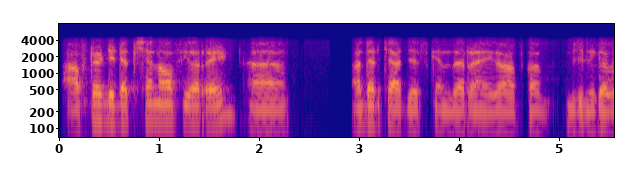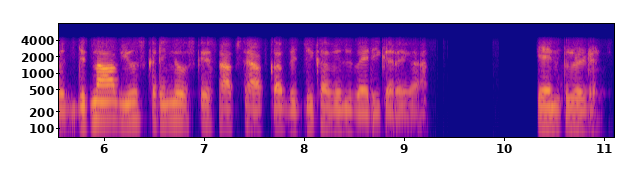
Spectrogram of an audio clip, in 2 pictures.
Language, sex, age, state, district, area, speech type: Hindi, male, 18-30, Madhya Pradesh, Bhopal, urban, conversation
